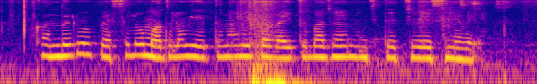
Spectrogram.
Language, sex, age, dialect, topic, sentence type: Telugu, female, 18-24, Utterandhra, agriculture, statement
